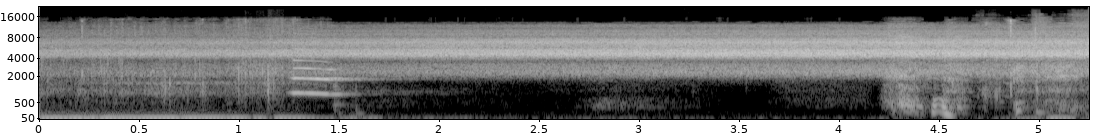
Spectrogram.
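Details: In an early-morning pine forest near İzmir, crickets keep up a loud, steady, high-pitched buzzing chorus beneath a man's voice pointing them out and background music.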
